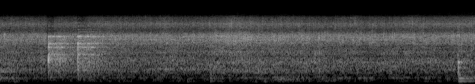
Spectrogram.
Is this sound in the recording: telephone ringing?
no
